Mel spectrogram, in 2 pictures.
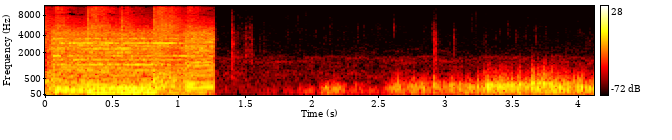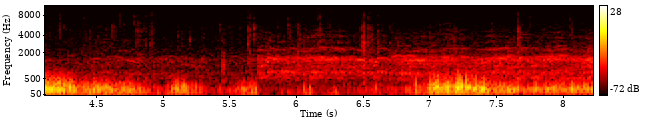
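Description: A flock of geese honking overhead, heard once background guitar music stops abruptly about a second in.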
